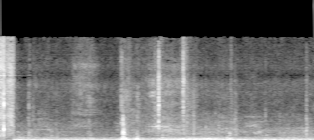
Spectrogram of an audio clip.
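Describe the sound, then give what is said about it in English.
A car arrives and its engine idles with a low, steady rumble, and a couple of brief clunks or door-like knocks punctuate it around the middle. “The car's here.”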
